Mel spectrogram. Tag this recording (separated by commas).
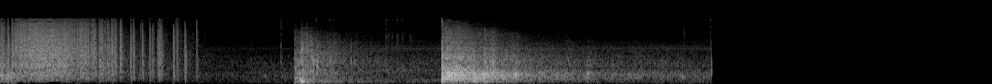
Fireworks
